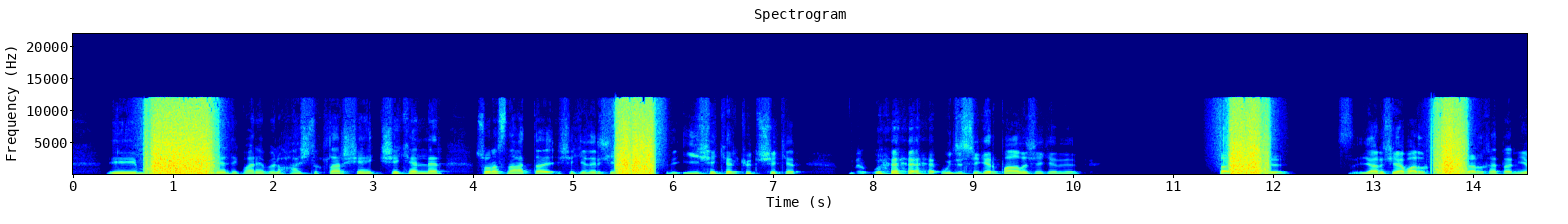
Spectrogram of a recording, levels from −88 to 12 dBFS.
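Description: Wireless microphone noise hits at 0.52–1.62, 5.24–5.99, 11.32–12.16 and 13.45–14.11 s: the FM signal fades and receiver static swishes up.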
